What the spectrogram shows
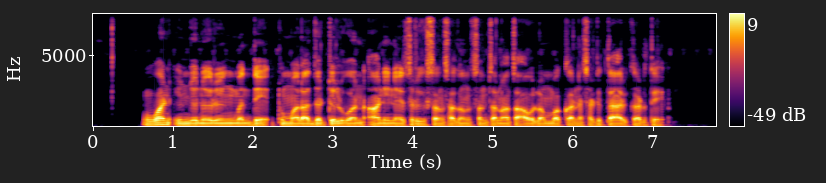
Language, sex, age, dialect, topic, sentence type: Marathi, male, 18-24, Northern Konkan, agriculture, statement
